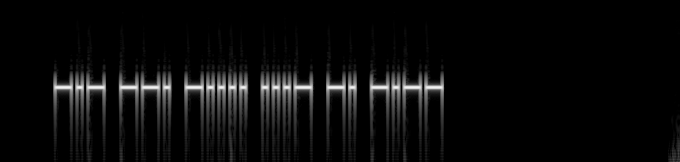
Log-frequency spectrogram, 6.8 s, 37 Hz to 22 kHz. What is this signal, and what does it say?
Morse code, heard as a keyed tone, about 22 wpm, 700 Hz. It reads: KG6VNY
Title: USA Call Signs - 6 Characters - Repeated 3x - 22wpm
